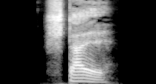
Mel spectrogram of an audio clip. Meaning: stable, sty, shed, barn (building for keeping animals of all sorts); stall, sty (compartment within such a building); (loosely) pen (small outdoors area for keeping animals, properly Pferch)
- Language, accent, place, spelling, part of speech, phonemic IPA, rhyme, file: German, Germany, Berlin, Stall, noun, /ʃtal/, -al, De-Stall.ogg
